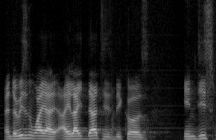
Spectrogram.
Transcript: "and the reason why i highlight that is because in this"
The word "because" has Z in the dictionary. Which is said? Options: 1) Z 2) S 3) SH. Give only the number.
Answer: 1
